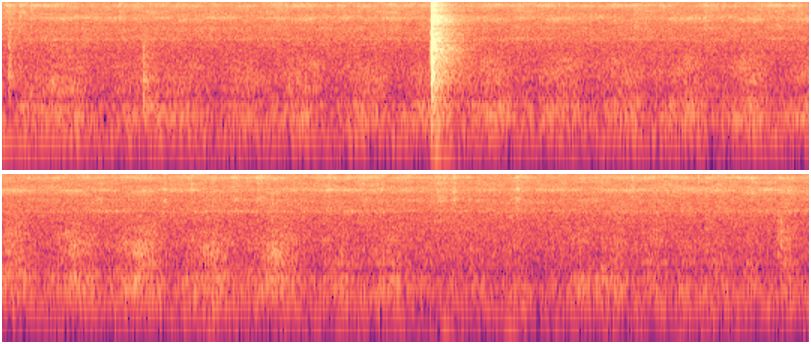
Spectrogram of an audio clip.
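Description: Near silence: quiet room tone with one sharp click about three seconds in.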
